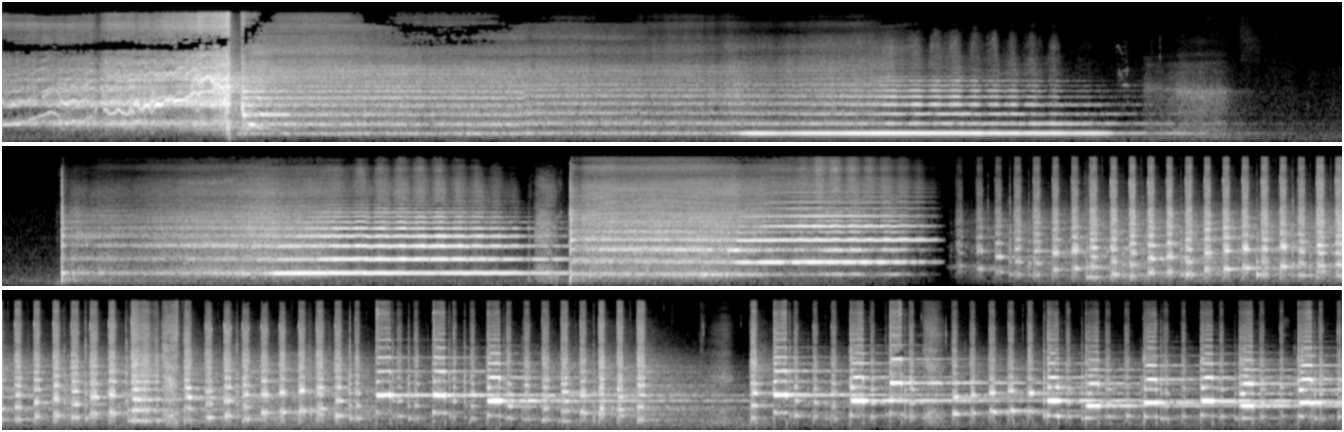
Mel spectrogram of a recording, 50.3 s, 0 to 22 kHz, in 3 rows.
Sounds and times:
Flute: 0:00.0 - 0:15.0, 0:17.5 - 0:50.2.

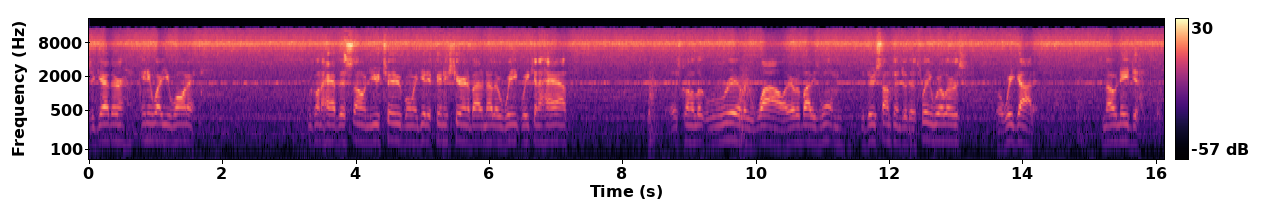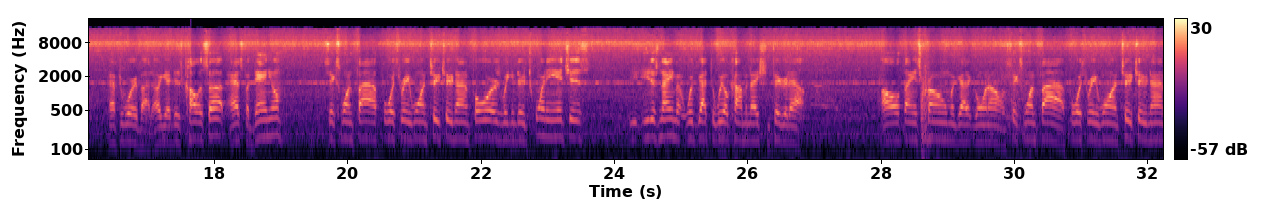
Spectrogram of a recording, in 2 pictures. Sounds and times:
Speech: 0:00.0 - 0:01.7, 0:03.3 - 0:07.2, 0:08.7 - 0:14.3, 0:15.2 - 0:19.1, 0:19.7 - 0:23.6, 0:24.2 - 0:27.4, 0:28.0 - 0:32.2.

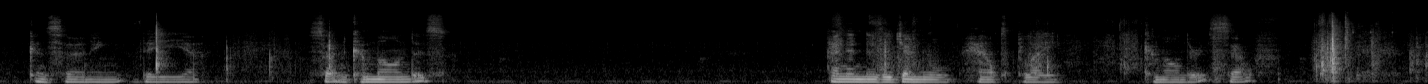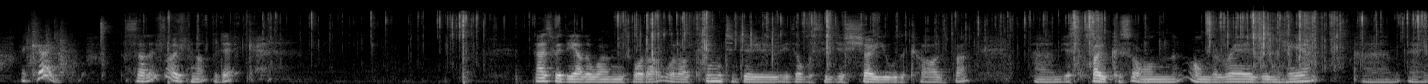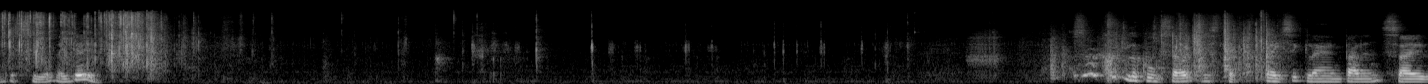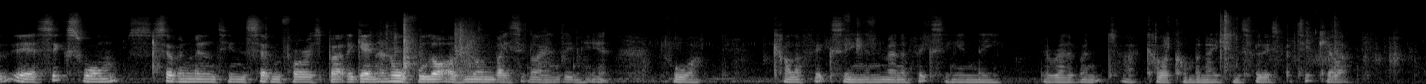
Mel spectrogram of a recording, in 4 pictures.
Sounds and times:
Inside, small room: 0:00.0 - 0:57.1
Speech: 0:00.3 - 0:02.1, 0:03.1 - 0:04.6, 0:08.3 - 0:10.6, 0:11.4 - 0:12.7, 0:14.5 - 0:17.1, 0:19.6 - 0:29.7, 0:39.2 - 0:49.9, 0:50.6 - 0:56.4.

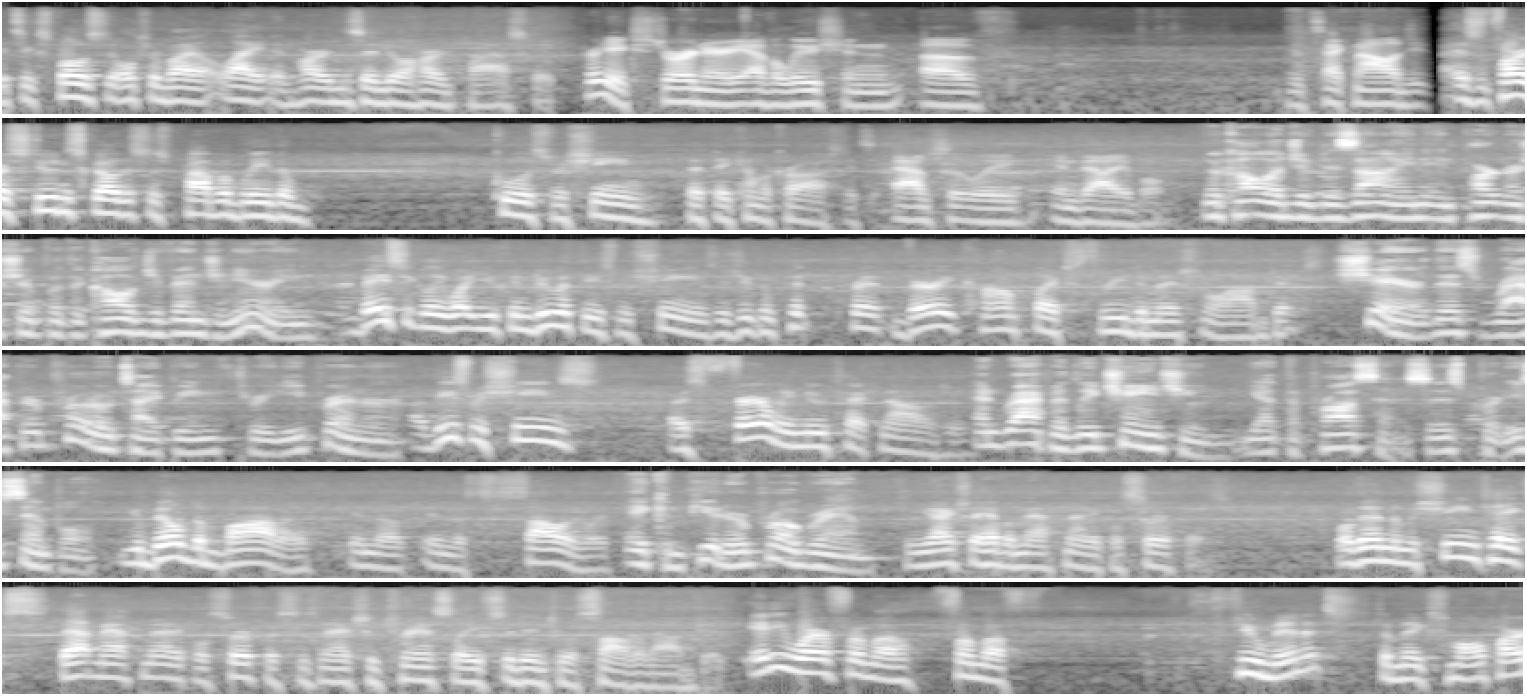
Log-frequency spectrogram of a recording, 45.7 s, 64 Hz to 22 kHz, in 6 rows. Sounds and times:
Speech: 0:00.0 - 0:05.0, 0:06.4 - 0:09.2, 0:10.1 - 0:36.6, 0:37.2 - 0:43.2, 0:44.2 - 0:45.6.

